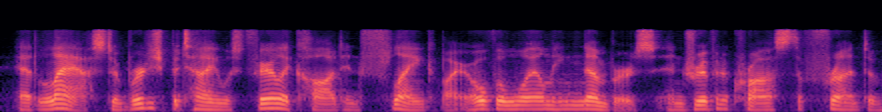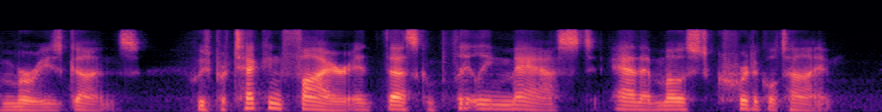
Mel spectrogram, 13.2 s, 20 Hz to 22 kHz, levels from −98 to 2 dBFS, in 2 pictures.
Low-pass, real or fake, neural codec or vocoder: 7.2 kHz; fake; codec, 16 kHz, 0.3 kbps, FocalCodec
